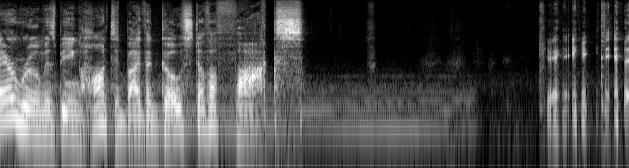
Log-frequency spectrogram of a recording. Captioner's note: giggles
